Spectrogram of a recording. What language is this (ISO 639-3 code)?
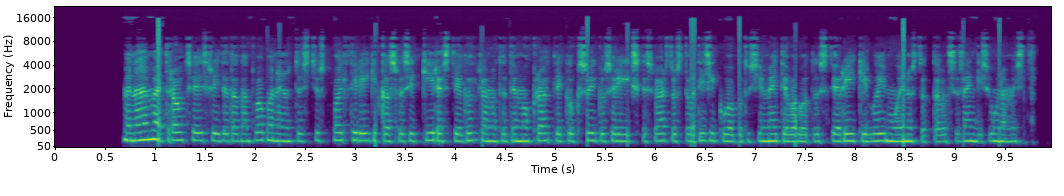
est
